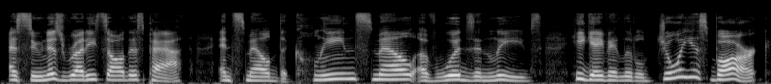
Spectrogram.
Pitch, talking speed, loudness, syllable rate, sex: 205 Hz, 170 wpm, -17 LUFS, 3.7 syllables/s, female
